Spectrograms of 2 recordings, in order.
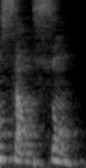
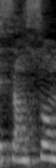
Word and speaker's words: Samson: Ou Samson, ça dépend comment vous allez prononcer. Dans ma langue, c'est Samson, parce que moi je prononce tout, mais ici en France, c'est Samson. Bon, on prononce comme ici en France, Samson.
